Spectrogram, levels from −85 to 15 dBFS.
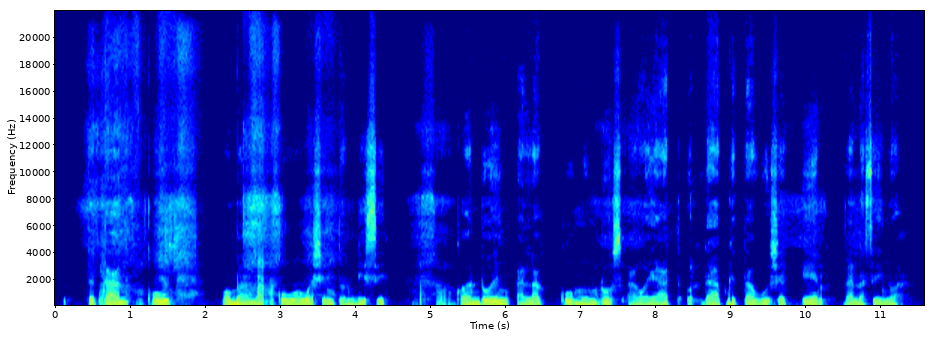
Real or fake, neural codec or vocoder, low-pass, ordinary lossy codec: fake; vocoder, 44.1 kHz, 128 mel bands, Pupu-Vocoder; none; none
